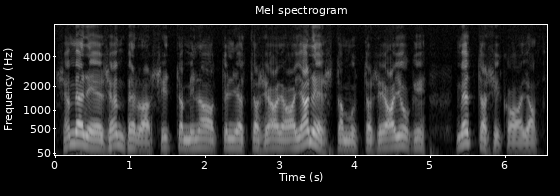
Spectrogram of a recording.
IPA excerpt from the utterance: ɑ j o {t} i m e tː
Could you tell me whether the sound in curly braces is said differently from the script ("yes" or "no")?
yes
